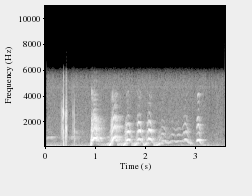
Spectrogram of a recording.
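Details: Dog trained to yodel, using it in a guarding mood while protecting her owner from puppies outside the house: a sharp bark, then a run of rising, warbling yowls and yips sliding up and down, with a person's voice faintly present.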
